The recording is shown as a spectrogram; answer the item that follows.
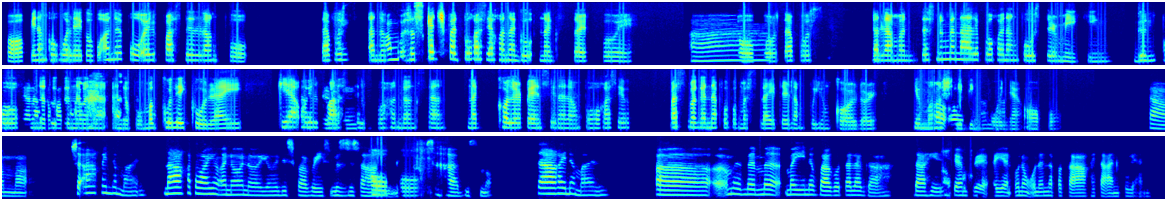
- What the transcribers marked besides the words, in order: distorted speech; static; chuckle
- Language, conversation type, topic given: Filipino, unstructured, Ano ang mga pinakanakagugulat na bagay na natuklasan mo sa iyong libangan?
